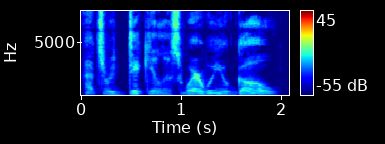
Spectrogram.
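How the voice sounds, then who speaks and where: A woman's voice: on the low side, normal speed, darkish tone, no room sound, studio quality. A woman voicing a weary, stubborn husband who talks in a curt, clipped way.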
